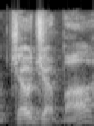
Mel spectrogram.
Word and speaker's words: jojoba: tree oil argan oil jojoba or jojoba however you want to pronounce it oil Brazilian nut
